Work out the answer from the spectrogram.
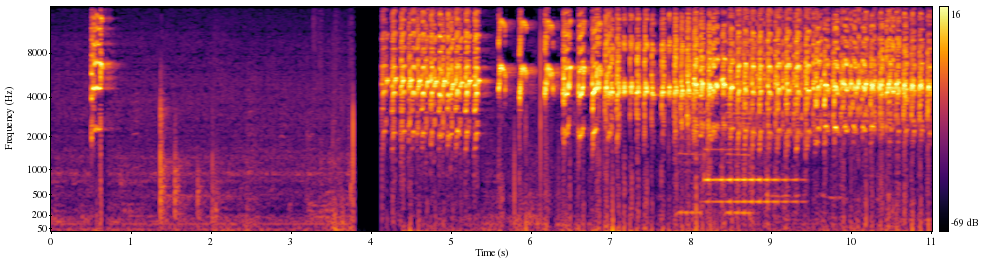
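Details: Domestic parrots calling: after a quiet start with a few isolated clicks, a dense stream of harsh, high, rasping squawks repeats rapidly, with a few faint steady tones partway through.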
